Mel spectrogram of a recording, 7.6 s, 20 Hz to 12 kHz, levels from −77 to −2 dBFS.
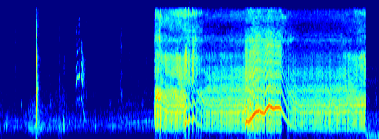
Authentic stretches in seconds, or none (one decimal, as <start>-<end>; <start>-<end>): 0.0-1.2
